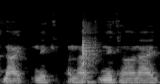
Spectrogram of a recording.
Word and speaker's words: Nikon: That's when I say left Nikon. I owned a set of Nikon. I gave them to Nikon is the Japanese pronunciation as opposed to the way we've been saying it wrong in the States now.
